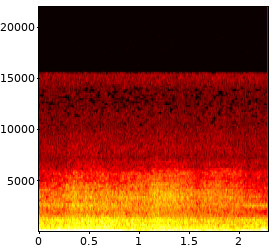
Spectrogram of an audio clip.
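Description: A low, steady hum that is louder for about the first second and then eases off, over faint background noise.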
